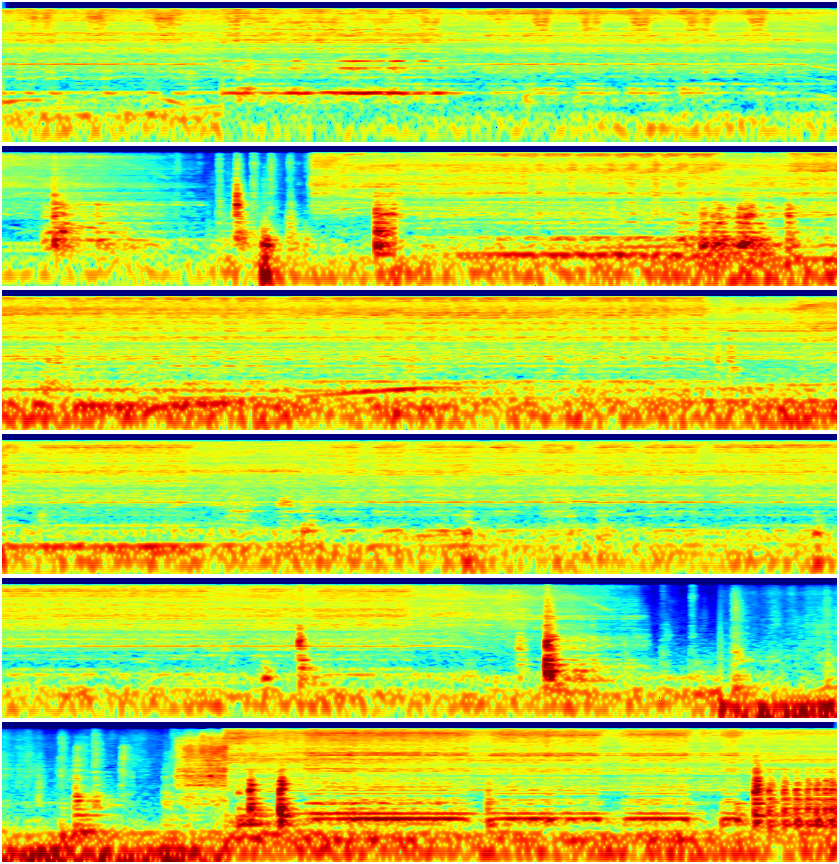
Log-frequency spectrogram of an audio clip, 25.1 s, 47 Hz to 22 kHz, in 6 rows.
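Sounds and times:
angle grinder sanding steel: 0.0 - 4.4, 5.8 - 18.9.

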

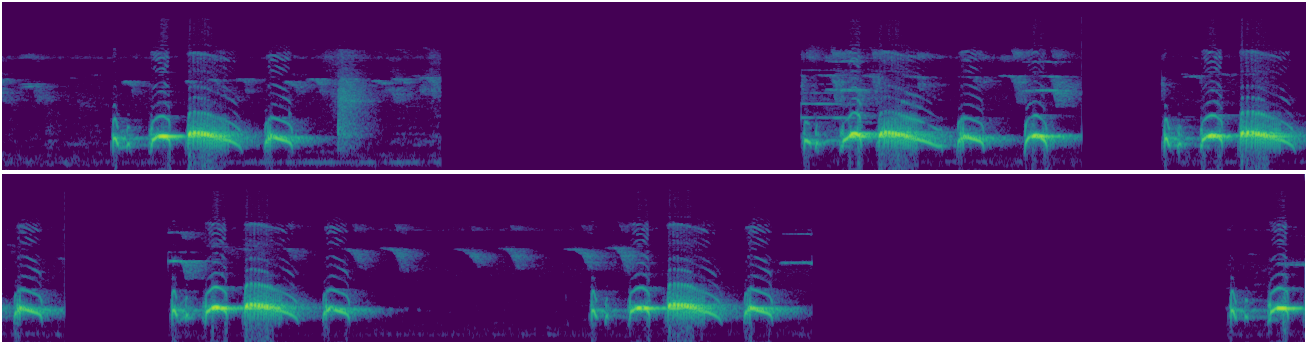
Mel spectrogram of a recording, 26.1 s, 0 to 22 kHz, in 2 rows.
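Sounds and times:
dove cooing: 1.1 - 3.2, 8.0 - 10.8, 11.6 - 13.7, 14.7 - 16.8, 19.0 - 21.1, 25.3 - 26.0.

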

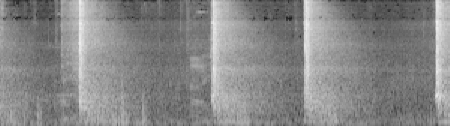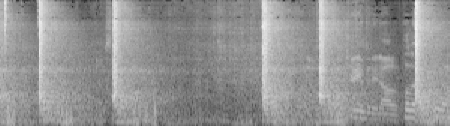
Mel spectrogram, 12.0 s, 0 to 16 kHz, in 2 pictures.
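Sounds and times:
gunshots with ringing echo: 2.8 - 4.9, 5.8 - 8.2, 9.5 - 10.7.

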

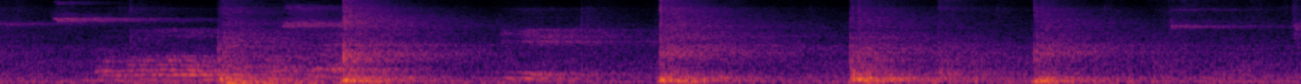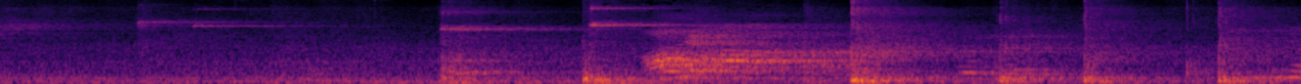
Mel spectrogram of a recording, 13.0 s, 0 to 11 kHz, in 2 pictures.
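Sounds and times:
sneaker squeaks on floor: 0.0 - 2.0, 5.2 - 9.9
basketball bouncing on court floor: 1.1 - 2.1, 3.3 - 5.7, 10.5 - 13.0.

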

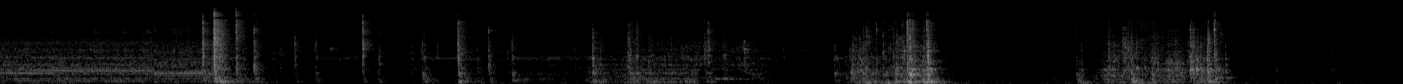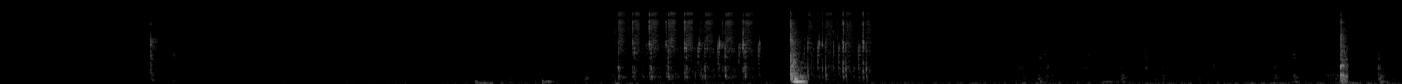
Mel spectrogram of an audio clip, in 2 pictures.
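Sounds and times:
tape mechanism clicking and whirring: 0.0 - 9.4.

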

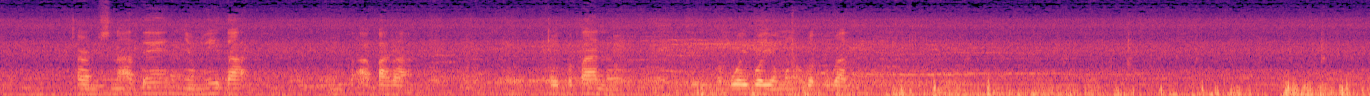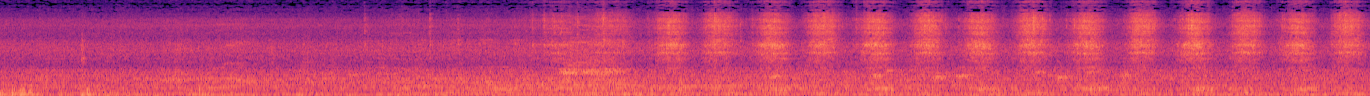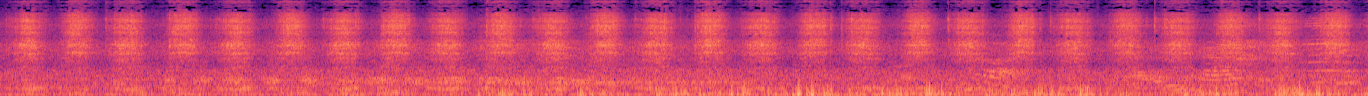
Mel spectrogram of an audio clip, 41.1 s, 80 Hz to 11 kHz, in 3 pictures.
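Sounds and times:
rope rasping through ring: 18.1 - 41.0.

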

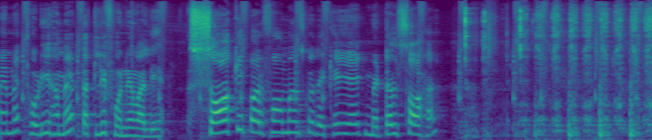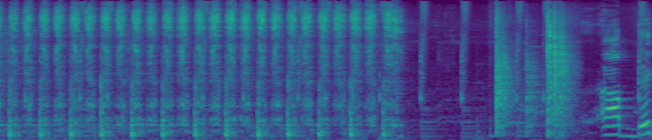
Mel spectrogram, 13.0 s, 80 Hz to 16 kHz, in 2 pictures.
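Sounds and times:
hacksaw sawing metal: 4.7 - 10.6.

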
